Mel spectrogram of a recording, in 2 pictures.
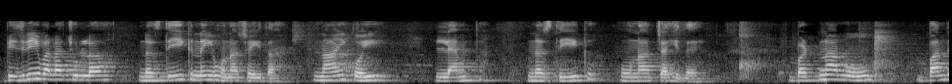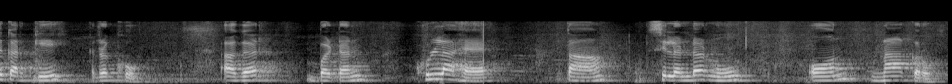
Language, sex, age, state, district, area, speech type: Punjabi, female, 60+, Punjab, Fazilka, rural, spontaneous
